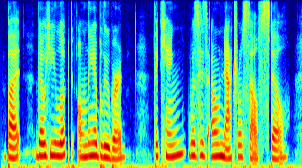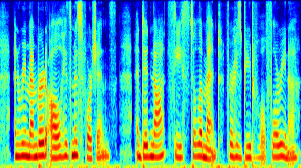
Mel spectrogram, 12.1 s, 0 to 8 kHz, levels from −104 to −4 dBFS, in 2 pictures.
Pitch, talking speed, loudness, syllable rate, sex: 205 Hz, 155 wpm, -16 LUFS, 4.7 syllables/s, female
